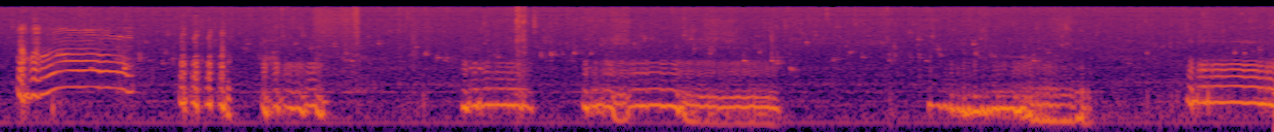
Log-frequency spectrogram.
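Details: Annoyed at being brushed, Muffin the cat lets out a series of drawn-out, wavering growls and low moans, some broken into short bursts, others sliding downward, separated by brief quiet gaps.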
